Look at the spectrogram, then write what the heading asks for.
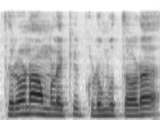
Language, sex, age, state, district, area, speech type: Tamil, male, 45-60, Tamil Nadu, Tiruppur, rural, spontaneous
